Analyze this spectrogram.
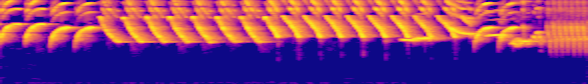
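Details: Canary singing to trigger a response from other canaries: spaced upswept chirps speed into a steady series of broad swooping notes, then a fast twittering phrase and a short buzzy burst.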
